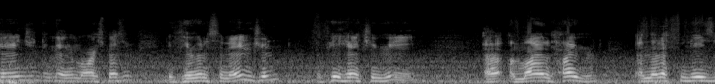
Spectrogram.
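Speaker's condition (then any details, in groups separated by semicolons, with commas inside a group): Mouth cancer surgery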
